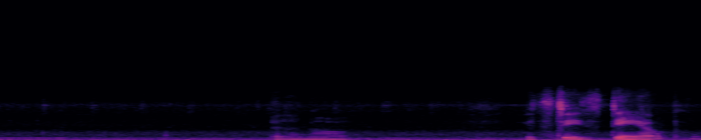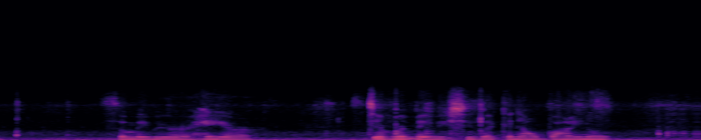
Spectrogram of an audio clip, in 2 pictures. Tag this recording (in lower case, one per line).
speech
